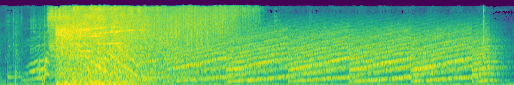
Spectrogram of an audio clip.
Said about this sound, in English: and the dialogue when they're saying things like, as you know, Mr. Chekhov, you can't fire a phaser without setting off the alarms.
